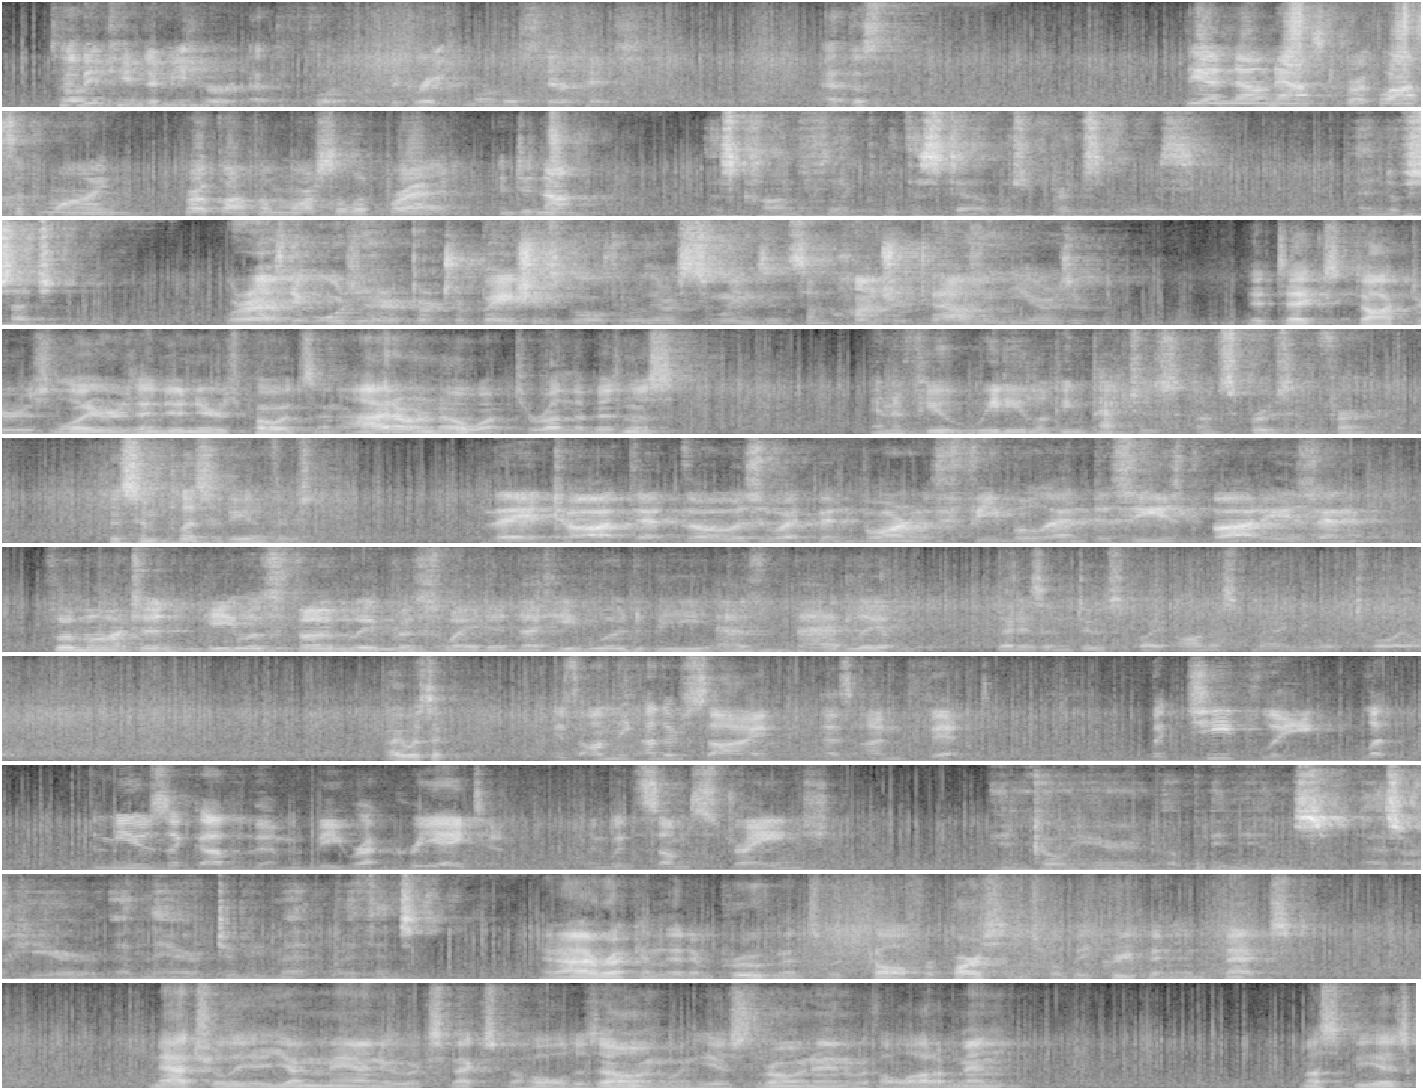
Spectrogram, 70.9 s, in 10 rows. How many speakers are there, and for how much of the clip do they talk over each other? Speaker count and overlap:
10, no overlap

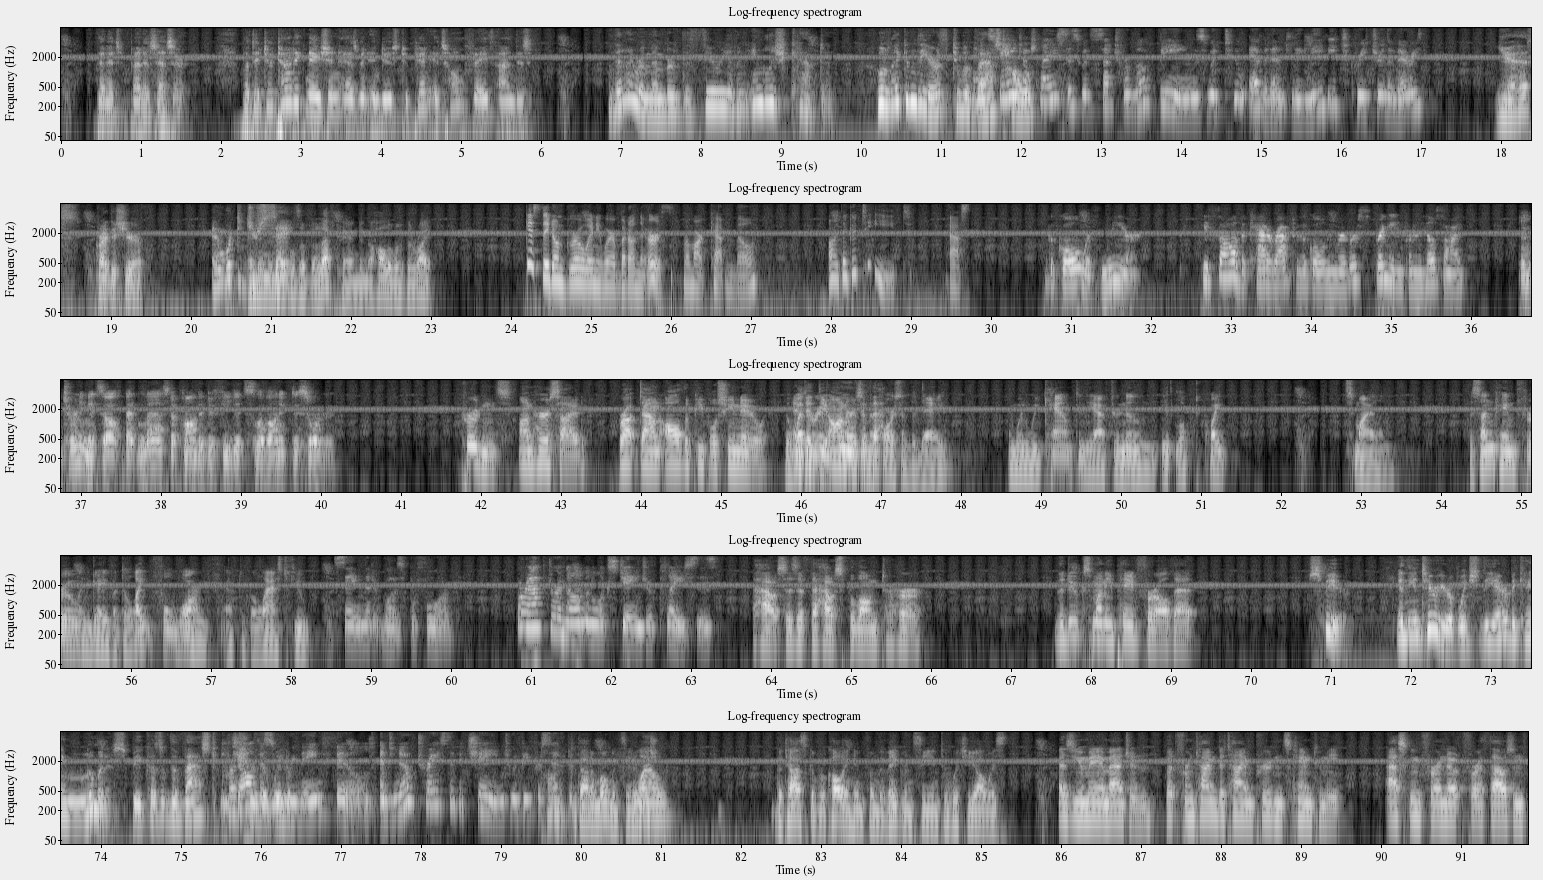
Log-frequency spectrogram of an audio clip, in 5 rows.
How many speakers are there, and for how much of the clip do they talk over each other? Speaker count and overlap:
10, about 6%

